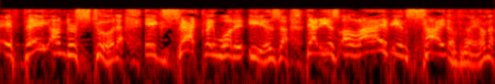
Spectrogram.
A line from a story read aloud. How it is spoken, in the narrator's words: he said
